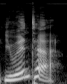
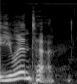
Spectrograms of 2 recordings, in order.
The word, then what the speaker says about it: Uinta: Uinta. – Okay, Uinta.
